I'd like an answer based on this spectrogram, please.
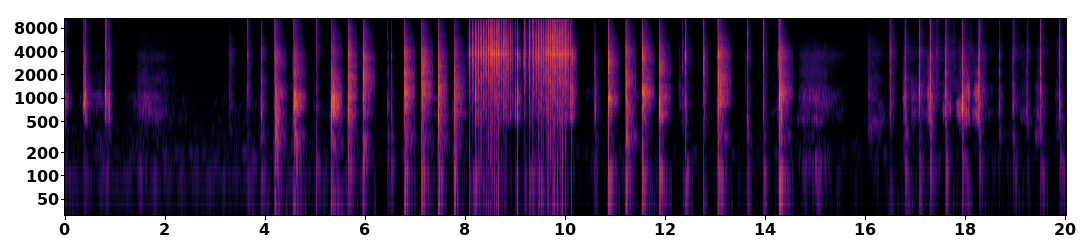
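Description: Small neodymium magnetic balls snapping onto one another in sharp, irregular clicks. About eight seconds in, a dense clatter of many balls clicking together lasts roughly two seconds.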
